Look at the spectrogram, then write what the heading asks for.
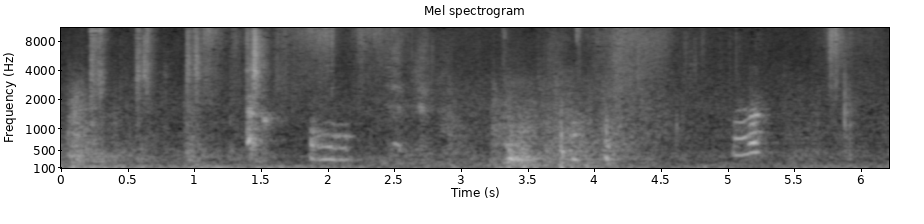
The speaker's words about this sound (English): You know, just the general clucking and sort of crooning and everything is... It's lovely, isn't it? It's such a relaxing sound. Yeah. It sounds like they're relaxed.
